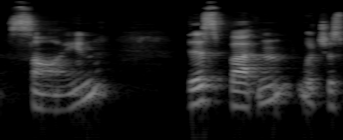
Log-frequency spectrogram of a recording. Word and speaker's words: sine: There's this button, which is pronounced sine, not sin, sine.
